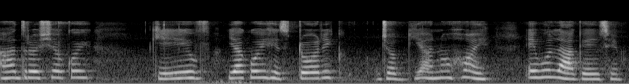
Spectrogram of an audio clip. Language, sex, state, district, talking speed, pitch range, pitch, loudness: Gujarati, female, Gujarat, Valsad, 115 wpm, 265-310 Hz, 295 Hz, -21 LUFS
